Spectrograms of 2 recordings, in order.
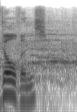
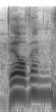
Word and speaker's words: Bildens: Yeah, and that is Brady Bildens is the pronunciation of his name. Bildens.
